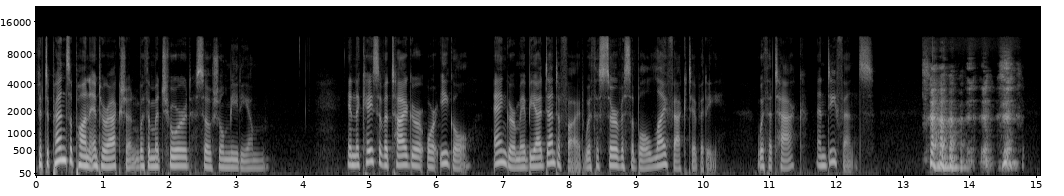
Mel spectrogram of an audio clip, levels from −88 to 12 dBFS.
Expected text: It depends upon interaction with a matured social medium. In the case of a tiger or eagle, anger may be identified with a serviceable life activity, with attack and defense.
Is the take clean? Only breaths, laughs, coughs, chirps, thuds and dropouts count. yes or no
no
